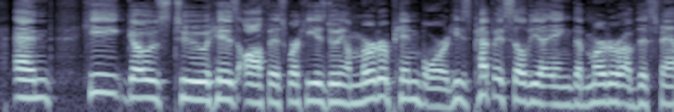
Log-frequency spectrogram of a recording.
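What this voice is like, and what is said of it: Usual voice. Nothing is said of it.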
